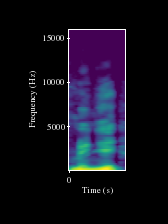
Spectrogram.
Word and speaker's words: Meynier: Meunier. À savoir que Meunier s'écrit M-E-Y.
